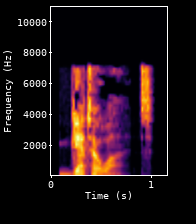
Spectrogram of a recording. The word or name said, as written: ghettoize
